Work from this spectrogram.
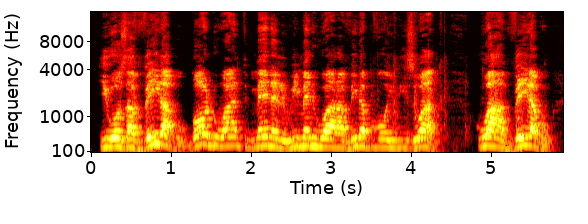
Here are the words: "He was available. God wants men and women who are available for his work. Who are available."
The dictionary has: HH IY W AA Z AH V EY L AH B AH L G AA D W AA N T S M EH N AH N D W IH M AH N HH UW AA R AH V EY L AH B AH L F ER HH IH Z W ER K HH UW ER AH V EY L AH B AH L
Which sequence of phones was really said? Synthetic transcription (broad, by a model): HH IY W AA Z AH V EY L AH B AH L G AA D W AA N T M EH N AH N D W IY M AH N HH UW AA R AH V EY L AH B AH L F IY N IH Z W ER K HH UW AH V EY L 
